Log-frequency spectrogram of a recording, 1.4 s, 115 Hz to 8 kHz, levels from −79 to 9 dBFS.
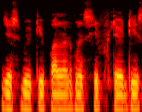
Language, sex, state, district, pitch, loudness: Hindi, male, Bihar, Samastipur, 115 Hz, -25 LUFS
